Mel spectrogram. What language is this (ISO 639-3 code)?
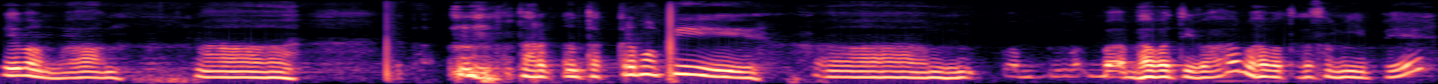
san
